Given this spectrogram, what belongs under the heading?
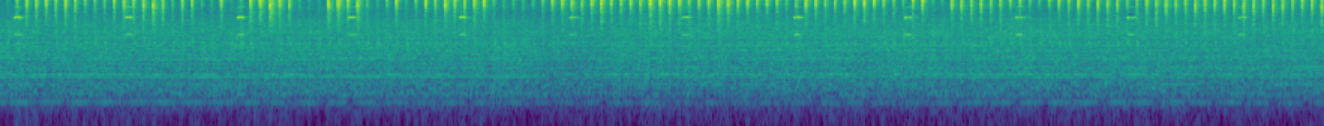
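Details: Laser removal of a professional tattoo: steady rapid snapping clicks of laser pulses over a constant machine hum.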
